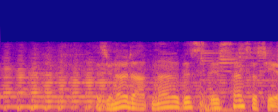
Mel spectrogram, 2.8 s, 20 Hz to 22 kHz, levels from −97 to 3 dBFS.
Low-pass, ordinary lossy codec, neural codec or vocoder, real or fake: 5.4 kHz; AAC, 32 kbps; none; real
